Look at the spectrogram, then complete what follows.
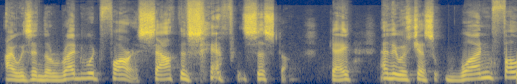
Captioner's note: laughs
